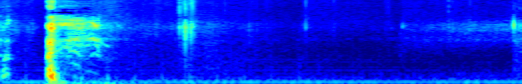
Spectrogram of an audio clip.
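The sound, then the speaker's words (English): A person with a wheezy chest coughs once, loud and sharp, followed by a few faint throat and breath sounds, with no talk. “So I apologize for the coughs.”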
